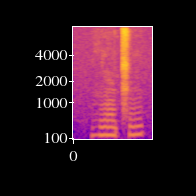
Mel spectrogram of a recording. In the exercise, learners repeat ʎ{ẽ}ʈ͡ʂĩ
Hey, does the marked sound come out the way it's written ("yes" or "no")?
yes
